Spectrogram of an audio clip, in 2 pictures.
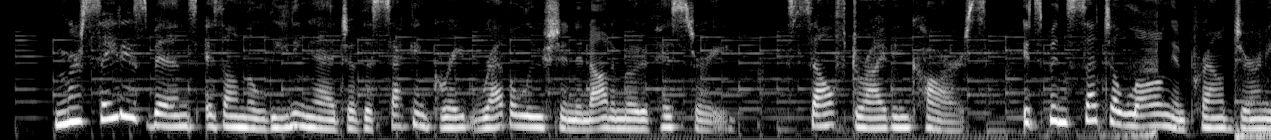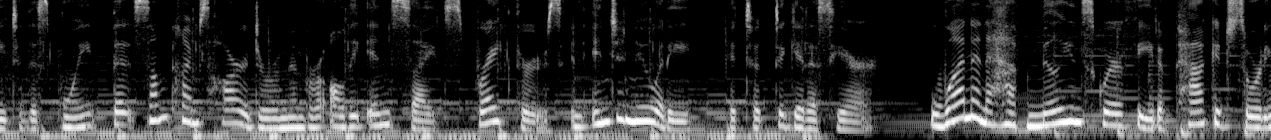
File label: Narration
